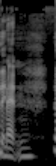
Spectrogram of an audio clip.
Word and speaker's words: badminton: It's got badminton. – It's got an N in it. It's B-A-D-M-I-N-T-O-N, badminton.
